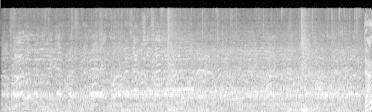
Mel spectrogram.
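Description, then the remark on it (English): Thousands of people roar and shout continuously as they overrun the American embassy in Iraq on New Year's Eve day, a dense, chaotic wall of voices with scattered bangs and thuds rising through the uproar. “the sound of thousands of people overrunning the American embassy in Iraq on New Year's Eve day.”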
